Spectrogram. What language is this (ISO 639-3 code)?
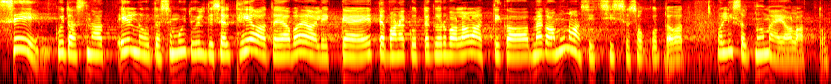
est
